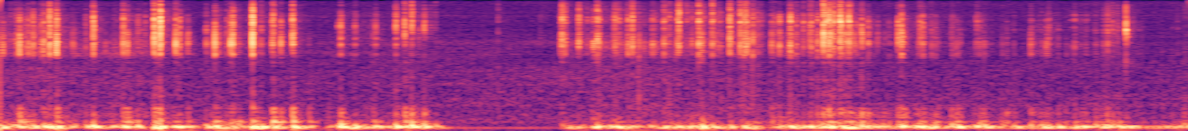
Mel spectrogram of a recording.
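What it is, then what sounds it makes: Foam microphone windscreen being scratched. Long nails on both hands scratch a large, soft, porous black foam windscreen covering a hollow standing microphone head. The result is a dense, booming low rumble layered with bright, crackly clicks. It breaks off into near silence for about half a second, then resumes just as thick.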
